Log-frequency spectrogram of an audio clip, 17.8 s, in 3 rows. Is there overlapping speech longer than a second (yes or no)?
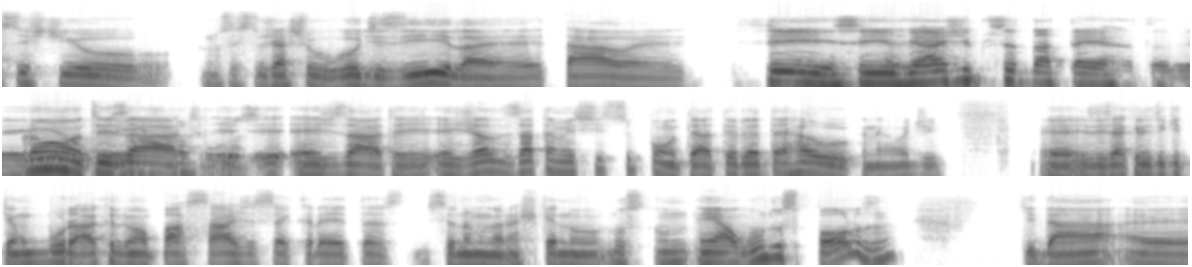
yes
